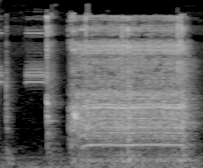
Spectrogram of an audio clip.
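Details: Coinco bill validator powering up after its sensors were cleaned: brief steady motor whir of about a second, then quiet with LED on; normal start-up.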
